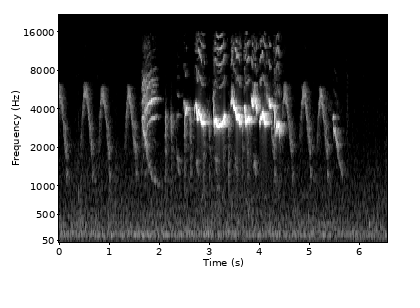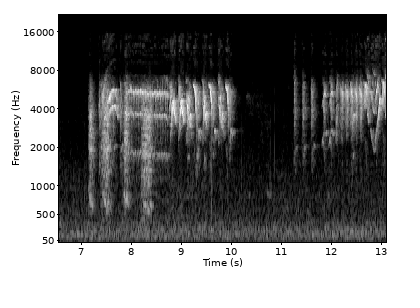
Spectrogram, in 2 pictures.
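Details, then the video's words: Painted bunting singing in the morning, punctually from 7 am each day: rapid high sweet warbled phrases, separated by series of quick descending chip notes and a long buzzy, scratchy stretch. "Reina Mora Cantando Por Las Mañanas."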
